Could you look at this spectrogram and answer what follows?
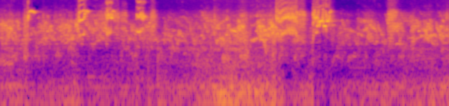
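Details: Lovebirds twittering and squawking, sharp shrill notes breaking out of a steady, high chattering background.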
